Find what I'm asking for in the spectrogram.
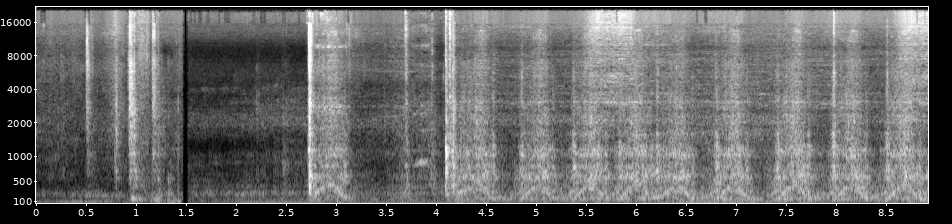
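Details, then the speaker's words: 1954 Chevrolet 150, engine sat 54 years, on its original 6-volt battery: slow cranking, fires briefly, then dies when the key leaves the start position; ignition run circuit problem. "Oh, it's starting off when I turn the key. The key is shutting off. Okay. Well, we have a problem with the ignition. When it comes off the start position, it dies."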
